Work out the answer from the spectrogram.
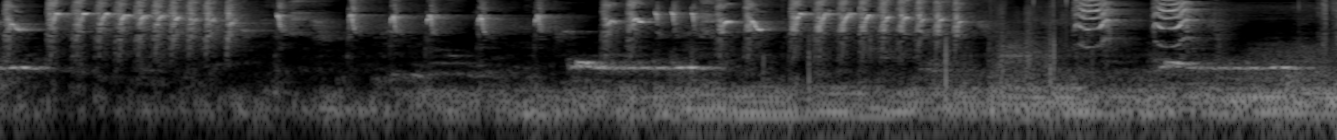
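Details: Long-tailed shrike (cendet), caged and fierce when teased, pours out rapid chattering bursts, then spaced sharp notes and sweeping high phrases. Level whistled tones sound in the background.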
